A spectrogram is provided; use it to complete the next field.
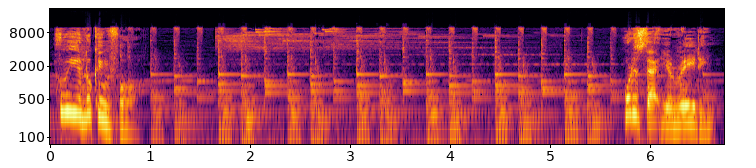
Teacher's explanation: Questions with who, what, when, why, and how also use this low or falling tone.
